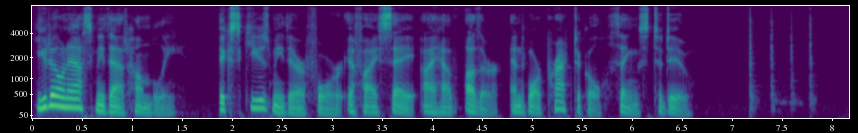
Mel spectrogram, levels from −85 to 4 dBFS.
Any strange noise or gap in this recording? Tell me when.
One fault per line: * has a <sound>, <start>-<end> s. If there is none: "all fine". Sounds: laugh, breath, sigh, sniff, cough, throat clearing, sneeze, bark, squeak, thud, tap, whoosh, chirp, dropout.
* has a tap, 7.2-7.9 s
